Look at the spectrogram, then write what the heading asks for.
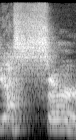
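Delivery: snide loud sarcasm. A preacher retells a team member answering his instruction, mock-sarcastic 'Yes, sir'. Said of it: "real sarcastic like".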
